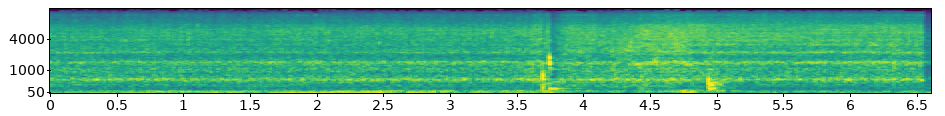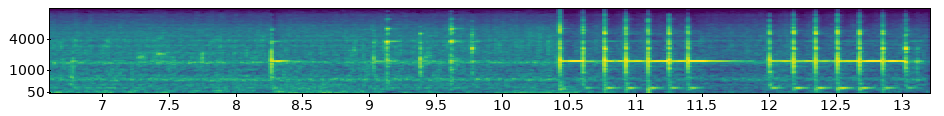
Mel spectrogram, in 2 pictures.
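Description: Tomatoes sizzling as they fry in a steel pot, stirred with a wooden spoon, with a couple of knocks of the spoon against the pot. About six and a half seconds in, the sizzling cuts off. It gives way to a metal spoon stirring a paste in a ceramic bowl, which clinks rapidly against the bowl, about six times a second, near the end.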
